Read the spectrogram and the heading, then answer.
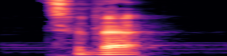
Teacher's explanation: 所以这两个单词连在一起嘴唇都不用合起来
